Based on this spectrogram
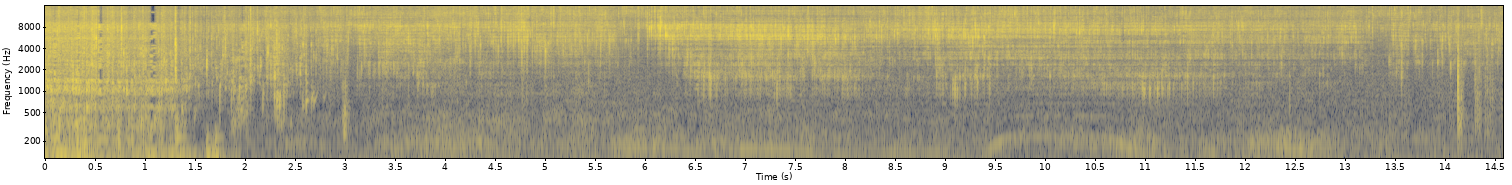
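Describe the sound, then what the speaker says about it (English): Water drains out of a greenhouse water hydrant, a steady rushing flow that runs continuously and close by for the whole stretch, with no talk over it. "This is the hydrant draining out,"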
